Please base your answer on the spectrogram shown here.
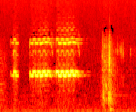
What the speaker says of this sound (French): le téléphone sonne dans la salle de rédaction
